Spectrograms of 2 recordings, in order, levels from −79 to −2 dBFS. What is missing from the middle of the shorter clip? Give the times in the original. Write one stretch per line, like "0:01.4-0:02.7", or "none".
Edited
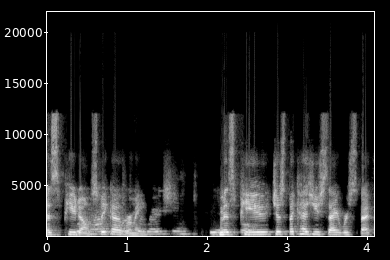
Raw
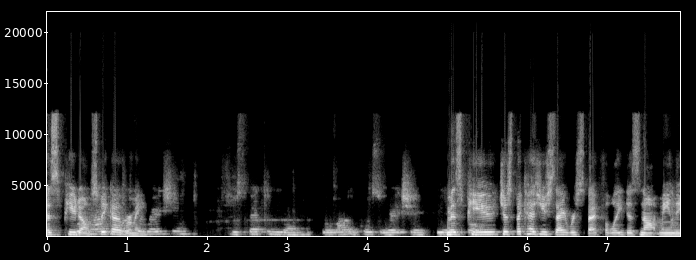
0:01.9-0:04.7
